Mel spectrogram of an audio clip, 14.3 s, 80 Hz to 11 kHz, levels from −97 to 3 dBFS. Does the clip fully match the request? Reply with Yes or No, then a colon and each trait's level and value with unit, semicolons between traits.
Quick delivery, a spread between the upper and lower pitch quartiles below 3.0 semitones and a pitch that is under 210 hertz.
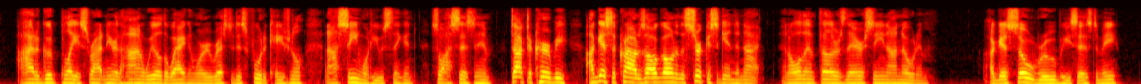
Yes: fast, 265 wpm; narrow, 2.4 semitones; low, 135 Hz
